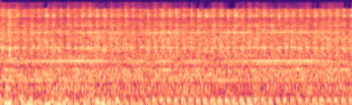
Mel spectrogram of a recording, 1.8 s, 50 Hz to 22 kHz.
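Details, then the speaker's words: New Westinghouse iGen2500 inverter generator, just after break-in, running on the far side of a 28-foot camper before loading its 13.5k AC without a hard start capacitor: even, very quiet steady hum with no surging or knocks; healthy. "as you can hear it's actually on the other side of the camper as things unbelievably quiet"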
